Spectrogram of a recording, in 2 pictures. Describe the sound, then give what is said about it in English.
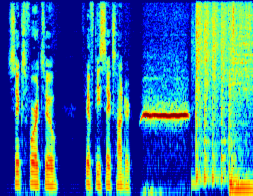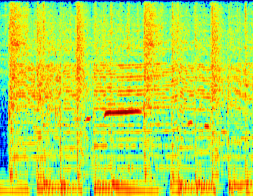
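A single steady whistle blast, loud, lasting under a second, comes right after a man talks and just before upbeat music kicks in. “When you find yourself about to commit sexual assault, blow the whistle until someone else stops you.”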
